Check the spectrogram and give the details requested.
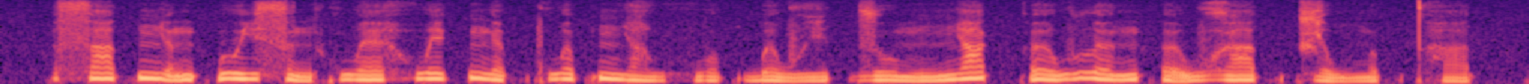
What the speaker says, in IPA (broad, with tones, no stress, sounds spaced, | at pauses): s a˦˥ t̚ ɲ ə̰˧˥ n ʔ u˧ j s ə̰˧˨ n k w ɛ˨˦ h w e˦˥ k̚ ŋ ɛ˨˩ p̚ k w ə˦˥ p̚ ɲ a̤˨˩ w h w o˨˩ k̚ ɓ ə˧˩ w ɣ i˨˩ t̚ z u˧˩ m ɲ a˦˥ k̚ ʔ ə˨˦ w l ə˨˦ n ʔ ə̰˧˥ w ɣ a˦˥ t̚ t͡ɕ ə˧˩ w m ə˨˩ p̚ t̪ʰ a˨˩ t̚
